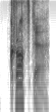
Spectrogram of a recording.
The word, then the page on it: crofter: British English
